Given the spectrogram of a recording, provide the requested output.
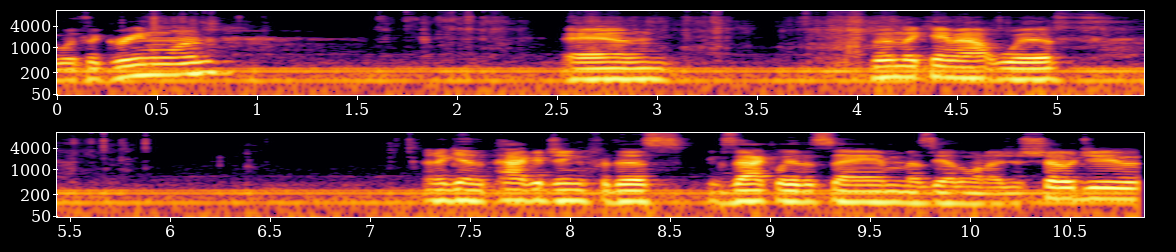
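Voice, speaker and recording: A man with a medium-pitched voice talks through an unboxing in an unscripted, conversational style. He rambles along casually like a vlogger showing items to viewers. A steady hum runs in the background of the recording.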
